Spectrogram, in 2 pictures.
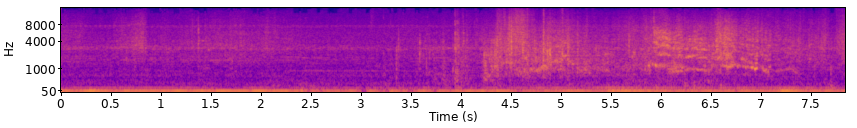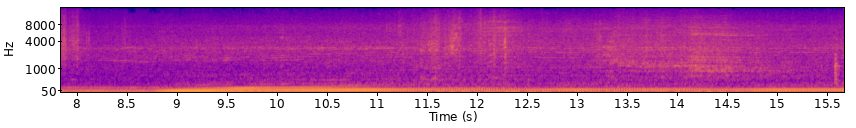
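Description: Jeep Wrangler JK's engine droning low, heard from inside the cabin while it drives a dirt off-road trail. About nine seconds in, the engine note rises in pitch and gets louder as it pulls harder.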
